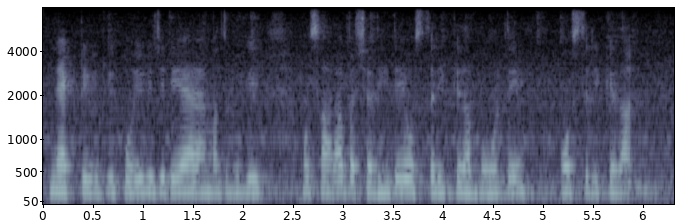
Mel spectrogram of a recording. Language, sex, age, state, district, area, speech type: Dogri, female, 30-45, Jammu and Kashmir, Samba, rural, spontaneous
